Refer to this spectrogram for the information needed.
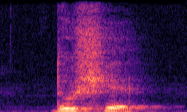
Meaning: diminutive of douche
- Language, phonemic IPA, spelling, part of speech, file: Dutch, /ˈduʃə/, doucheje, noun, Nl-doucheje.ogg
